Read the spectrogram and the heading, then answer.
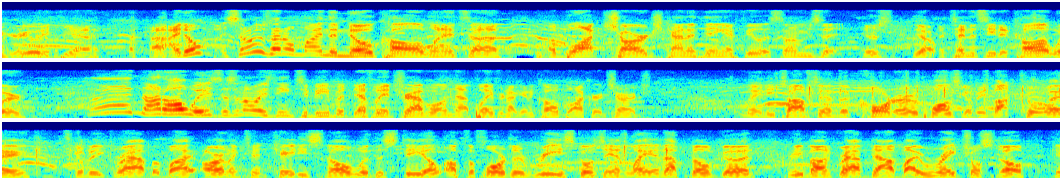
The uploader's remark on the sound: Live from Joe Richer Court at Everett High School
